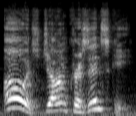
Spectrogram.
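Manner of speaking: blurting it out at full volume, high and loud. Retold or imitated. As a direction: yell the name out in a silent room. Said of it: "As loud as he could have said it".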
